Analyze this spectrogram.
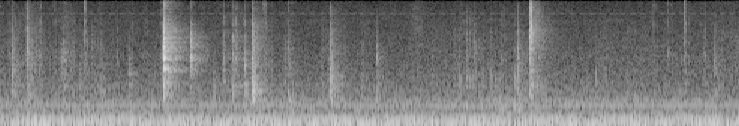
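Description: Irregular light clicks and taps from a hand working at a laptop keyboard, a sharper click about a second in and again near three and a half seconds, over a steady low hum.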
